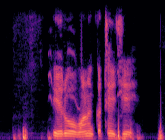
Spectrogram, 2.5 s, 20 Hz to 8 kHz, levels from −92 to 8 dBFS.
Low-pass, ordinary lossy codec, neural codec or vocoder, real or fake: 7.2 kHz; Opus, 64 kbps; none; real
